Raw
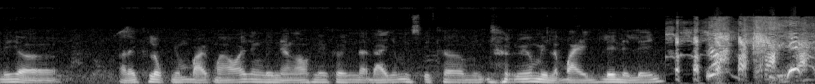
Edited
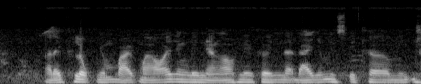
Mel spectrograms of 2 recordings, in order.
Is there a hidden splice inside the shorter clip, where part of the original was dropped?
no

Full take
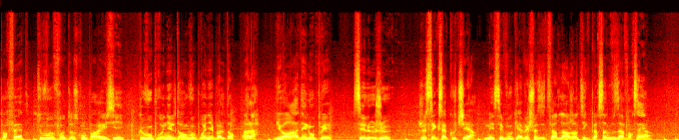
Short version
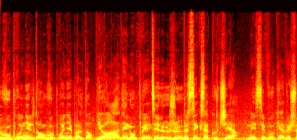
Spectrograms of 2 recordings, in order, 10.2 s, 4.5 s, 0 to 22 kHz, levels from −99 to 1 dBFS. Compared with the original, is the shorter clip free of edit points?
no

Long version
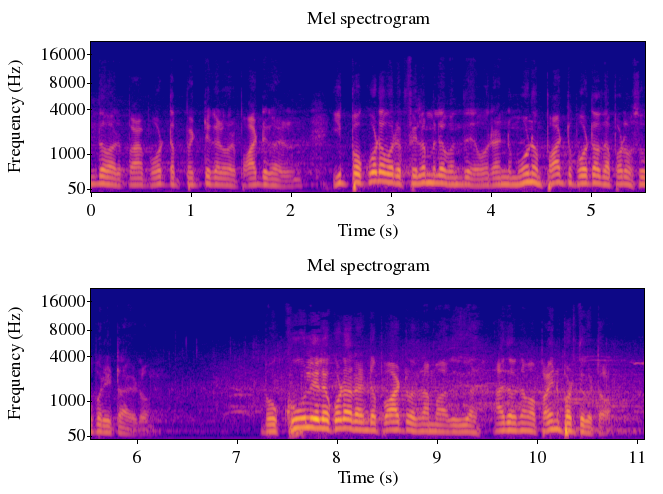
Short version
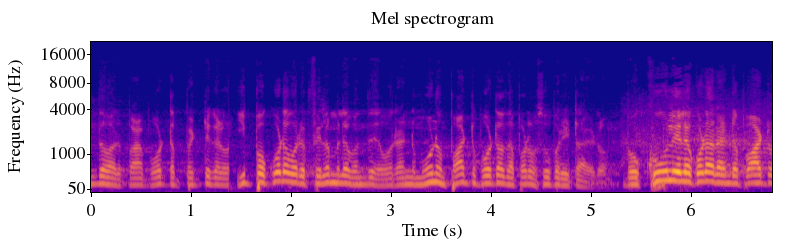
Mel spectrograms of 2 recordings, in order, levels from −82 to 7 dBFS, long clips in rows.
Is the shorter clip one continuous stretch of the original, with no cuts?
no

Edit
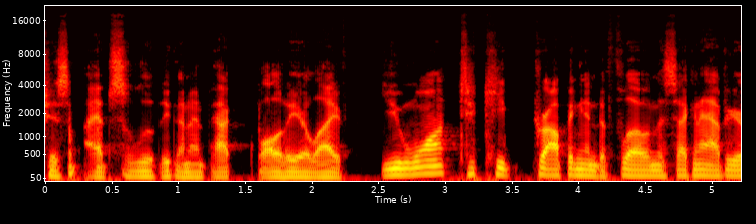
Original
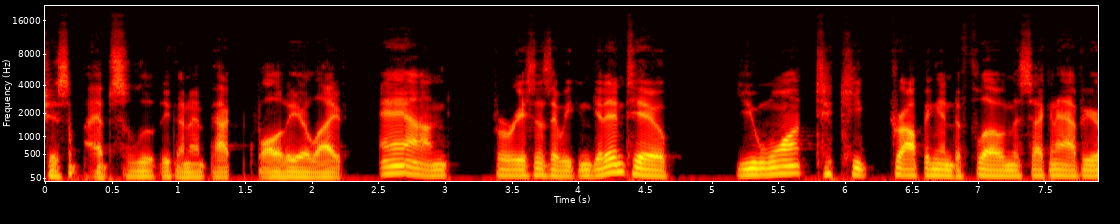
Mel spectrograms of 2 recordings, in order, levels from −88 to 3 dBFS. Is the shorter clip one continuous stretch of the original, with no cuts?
no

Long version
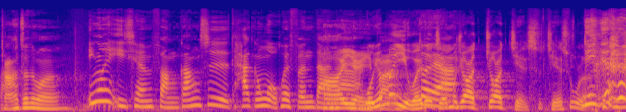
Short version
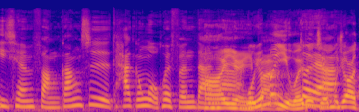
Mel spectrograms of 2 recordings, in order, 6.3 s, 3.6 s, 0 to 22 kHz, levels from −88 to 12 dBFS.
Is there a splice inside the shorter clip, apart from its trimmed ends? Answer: no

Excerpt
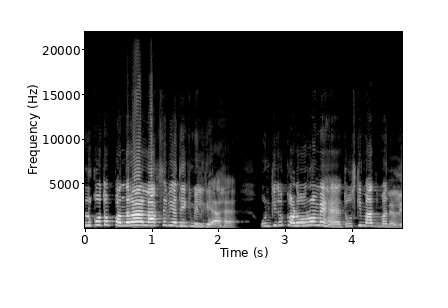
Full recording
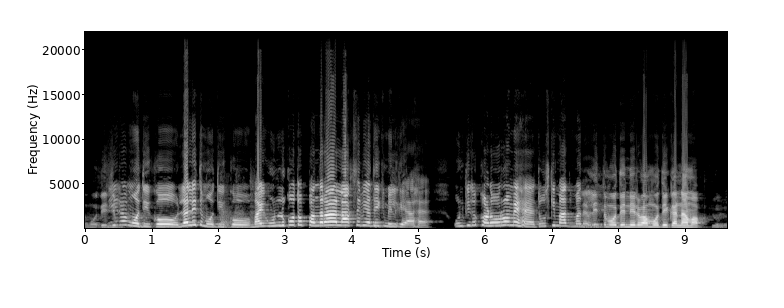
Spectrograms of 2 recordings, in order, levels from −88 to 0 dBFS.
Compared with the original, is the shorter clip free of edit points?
yes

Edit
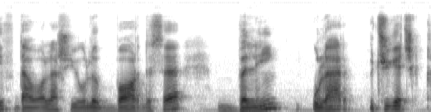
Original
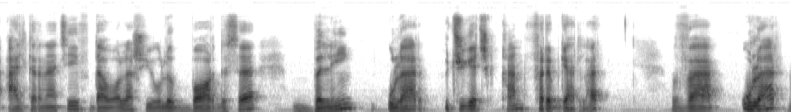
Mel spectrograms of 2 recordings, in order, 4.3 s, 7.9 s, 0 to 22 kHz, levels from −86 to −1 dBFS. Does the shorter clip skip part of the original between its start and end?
no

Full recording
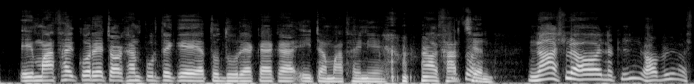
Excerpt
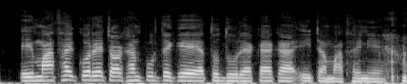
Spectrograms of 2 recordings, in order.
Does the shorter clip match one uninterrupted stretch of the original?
yes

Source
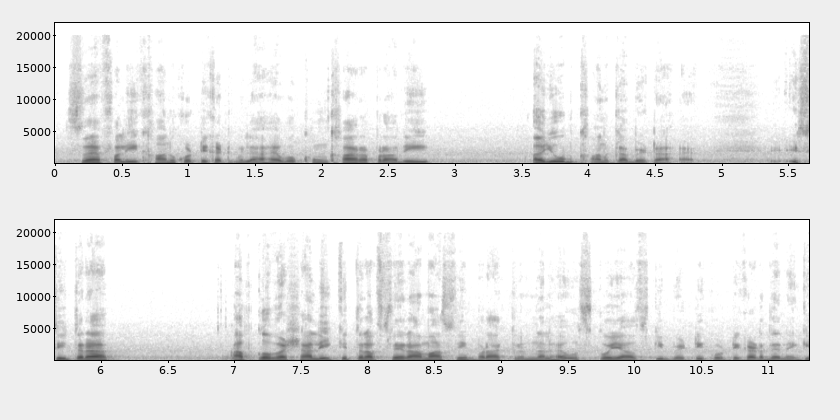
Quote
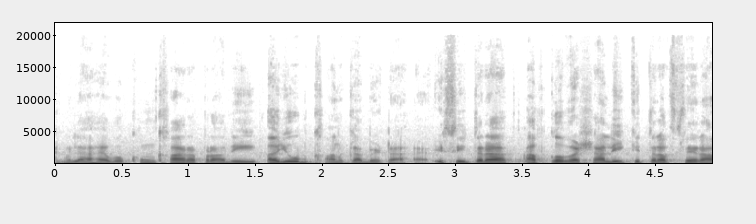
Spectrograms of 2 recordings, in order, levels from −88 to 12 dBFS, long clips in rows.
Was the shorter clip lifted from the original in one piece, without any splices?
no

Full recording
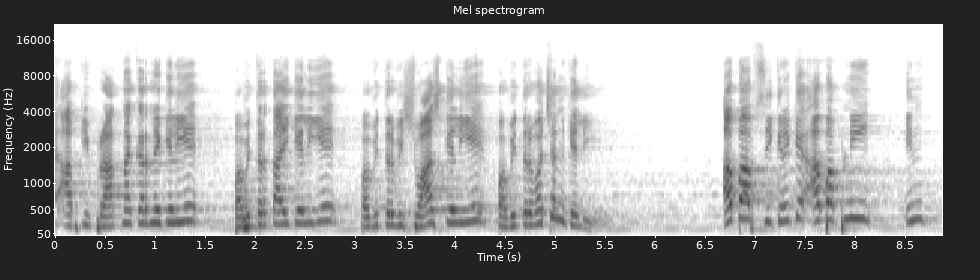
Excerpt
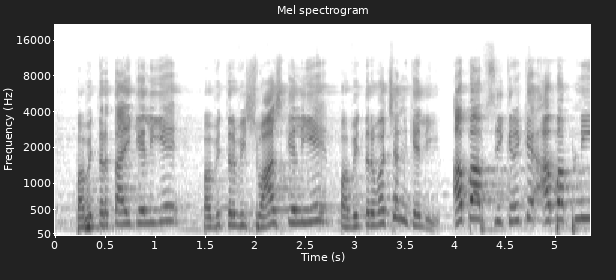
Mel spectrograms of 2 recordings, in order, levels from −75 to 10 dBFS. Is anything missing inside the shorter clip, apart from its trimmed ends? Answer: yes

